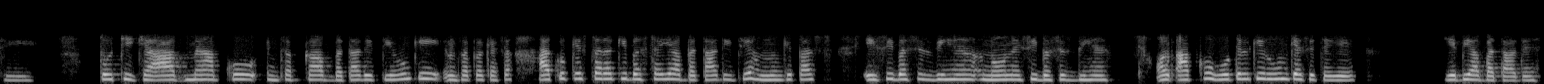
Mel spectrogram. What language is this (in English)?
Hindi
